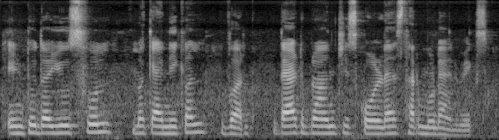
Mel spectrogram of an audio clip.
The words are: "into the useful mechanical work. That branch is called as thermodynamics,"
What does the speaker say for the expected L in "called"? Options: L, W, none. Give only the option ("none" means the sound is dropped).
L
